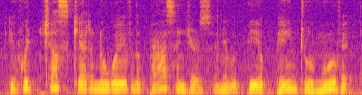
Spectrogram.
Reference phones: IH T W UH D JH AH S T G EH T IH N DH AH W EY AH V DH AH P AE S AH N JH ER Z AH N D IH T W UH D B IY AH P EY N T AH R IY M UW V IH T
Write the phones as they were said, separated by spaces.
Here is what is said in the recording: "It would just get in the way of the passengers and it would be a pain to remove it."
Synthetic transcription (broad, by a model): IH T W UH D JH AH S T G EH T IH N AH W EY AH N DH AH P AE S AH N JH ER Z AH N IH T W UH D B IY AH P EY N T AH R IY M UW V IH T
